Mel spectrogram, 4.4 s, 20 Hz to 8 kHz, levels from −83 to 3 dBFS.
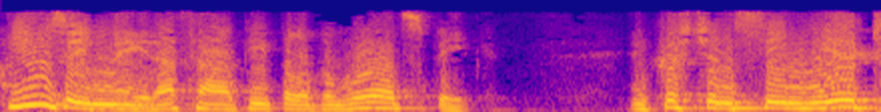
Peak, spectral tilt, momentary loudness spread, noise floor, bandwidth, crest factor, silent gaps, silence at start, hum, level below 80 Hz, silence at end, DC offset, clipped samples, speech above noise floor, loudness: -2 dBFS; -11 dB/octave; 9 LU; -44 dBFS; 5.8 kHz; 10 dB; none; 0 s; none; -36 dBFS; 0 s; under 0.1%; under 0.1%; 33 dB; -11 LUFS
